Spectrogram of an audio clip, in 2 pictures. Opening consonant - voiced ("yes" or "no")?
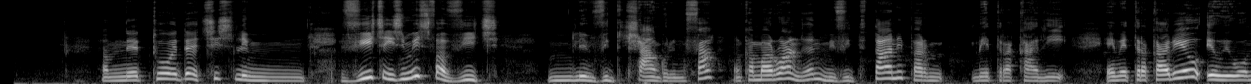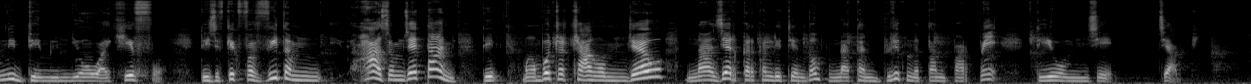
yes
